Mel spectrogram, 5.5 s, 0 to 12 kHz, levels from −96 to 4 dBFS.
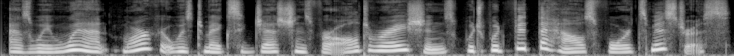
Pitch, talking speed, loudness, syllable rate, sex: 215 Hz, 195 wpm, -17 LUFS, 5.1 syllables/s, female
